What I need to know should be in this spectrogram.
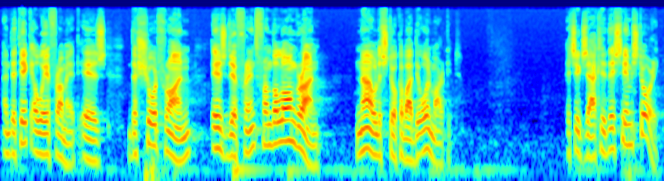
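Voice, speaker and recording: A man from Syria with a Syrian Arabic accent and Arabic as his first language, giving a public lecture in an emphatic way with repetition and pauses for effect. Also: mid-range voice, very animated. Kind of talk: public lecture with anecdotes and humour.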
